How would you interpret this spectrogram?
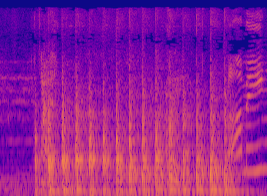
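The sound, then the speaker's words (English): Rapid, insistent knocking on a door, a steady string of a dozen or so sharp raps, followed at the end by a brief vocal sound. “Whoever you are, you sure have a nice knocker.”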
